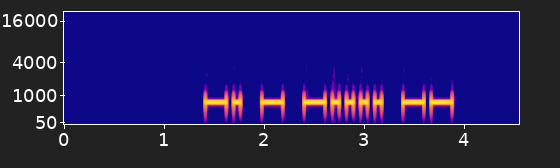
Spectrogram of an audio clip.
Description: Morse code, heard as a keyed tone, about 17 wpm, 700 Hz. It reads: NT6M
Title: USA Call Signs - 4 Characters - 17wpm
